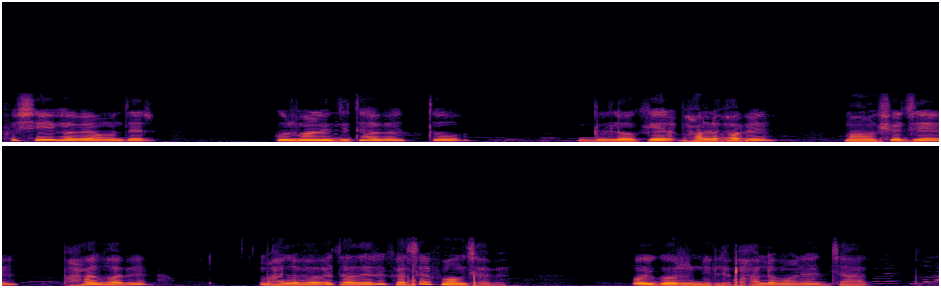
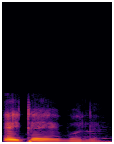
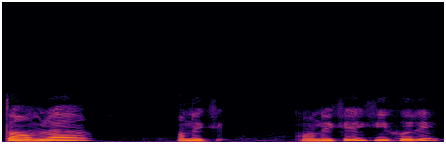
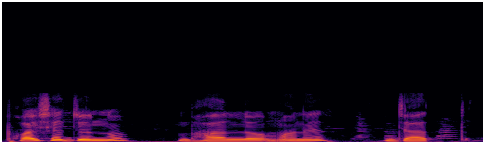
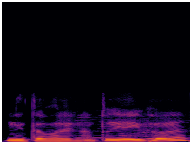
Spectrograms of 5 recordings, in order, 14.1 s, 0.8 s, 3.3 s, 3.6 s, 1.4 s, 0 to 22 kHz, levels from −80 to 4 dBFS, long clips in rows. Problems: constant background noise, continuous background conversations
